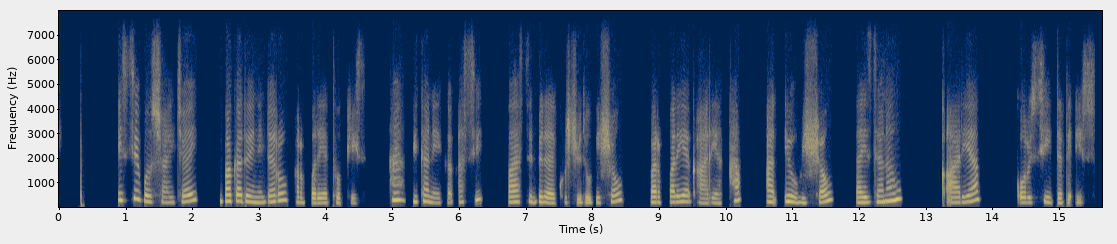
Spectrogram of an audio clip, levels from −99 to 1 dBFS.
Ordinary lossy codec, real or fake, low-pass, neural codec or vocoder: Opus, 24 kbps; fake; 7.2 kHz; codec, 16 kHz, 1 kbps, X-Codec, HuBERT features, trained on balanced general audio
